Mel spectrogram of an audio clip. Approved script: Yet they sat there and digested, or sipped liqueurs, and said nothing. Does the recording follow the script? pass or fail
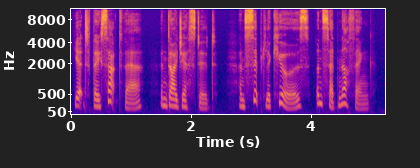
fail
